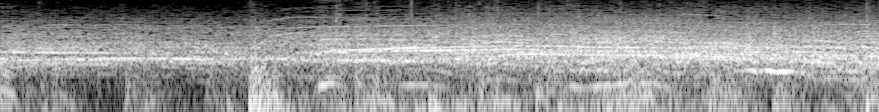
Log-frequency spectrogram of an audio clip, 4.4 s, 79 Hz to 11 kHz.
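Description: Crowd noise in the WWE 2K24 wrestling video game, a steady roar of cheering and whoops at an arena event, with a commentator-like voice talking over it.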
